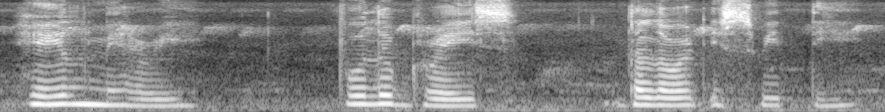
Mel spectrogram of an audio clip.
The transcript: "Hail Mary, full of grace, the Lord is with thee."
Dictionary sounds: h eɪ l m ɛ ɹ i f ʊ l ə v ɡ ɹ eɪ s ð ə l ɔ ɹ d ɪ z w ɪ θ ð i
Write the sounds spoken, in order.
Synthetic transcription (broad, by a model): h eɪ l m ɛ ɹ i f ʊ l ə v ɡ ɹ eɪ s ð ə l ɔ ɹ d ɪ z w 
